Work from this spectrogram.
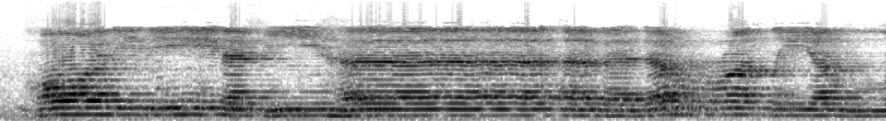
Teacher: Dia jadi idgham bila ghunna. Ha dia masuk ke ra.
